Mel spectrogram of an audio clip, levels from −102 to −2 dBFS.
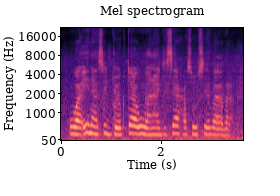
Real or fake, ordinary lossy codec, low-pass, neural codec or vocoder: fake; none; none; vocoder, 44.1 kHz, 128 mel bands, Pupu-Vocoder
